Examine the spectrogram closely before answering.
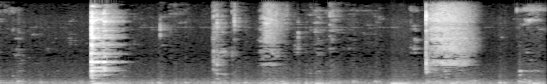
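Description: Metal spoon and fork clinking and scraping on ceramic plates while eating, with one sharp clink about a second in, lighter taps after, and a short hissing scrape about four seconds in.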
